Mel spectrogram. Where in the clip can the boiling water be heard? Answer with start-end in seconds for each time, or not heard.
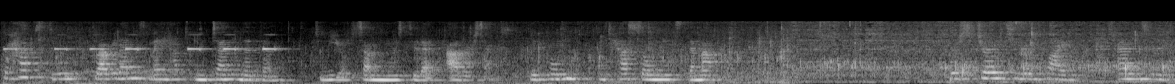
0.0-11.7.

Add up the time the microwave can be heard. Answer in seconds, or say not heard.
3 s.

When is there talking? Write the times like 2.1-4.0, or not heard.
0.0-7.2, 9.5-11.7.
